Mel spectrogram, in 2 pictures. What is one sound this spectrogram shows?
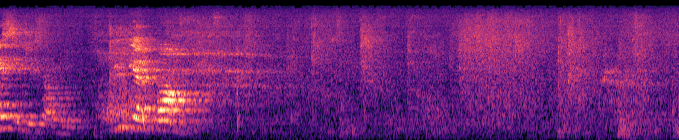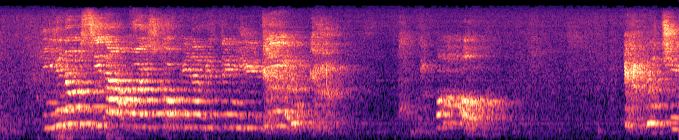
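A woman speaks in a hall with some echo.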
